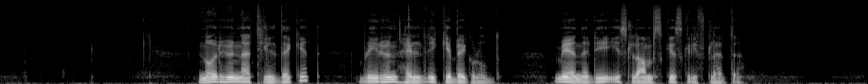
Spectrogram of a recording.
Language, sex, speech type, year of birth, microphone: Norwegian, male, read, 1958, Sennheiser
